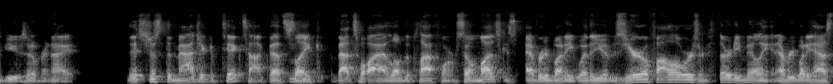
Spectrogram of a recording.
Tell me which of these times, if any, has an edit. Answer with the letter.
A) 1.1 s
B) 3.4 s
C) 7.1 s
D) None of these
A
